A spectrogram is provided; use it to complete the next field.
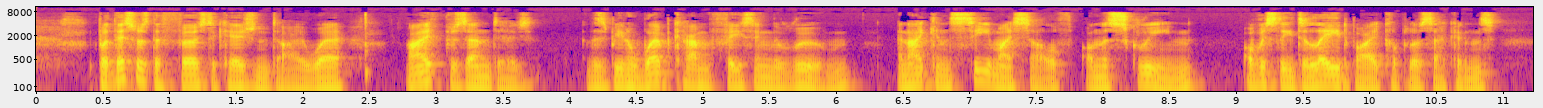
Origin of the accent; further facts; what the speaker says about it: England, United Kingdom; accent: northern; because of my dodgy northern accent.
